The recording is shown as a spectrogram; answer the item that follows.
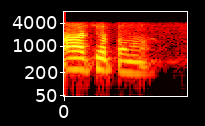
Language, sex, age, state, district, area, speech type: Telugu, female, 30-45, Andhra Pradesh, Palnadu, urban, conversation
